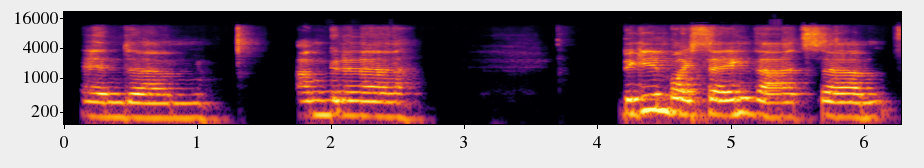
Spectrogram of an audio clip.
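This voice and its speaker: A man speaks with a Spanish accent. His intonation is monotone and flat. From Spain. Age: 40s. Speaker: public speaking coach. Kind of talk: talk to online group. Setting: video call.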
